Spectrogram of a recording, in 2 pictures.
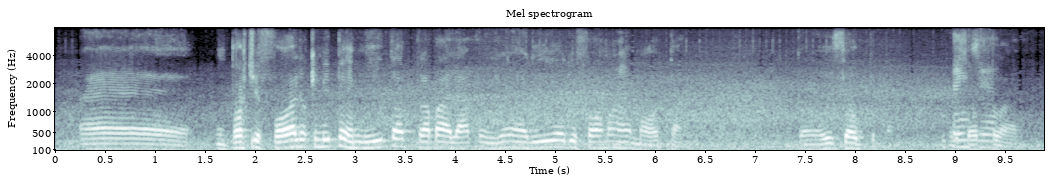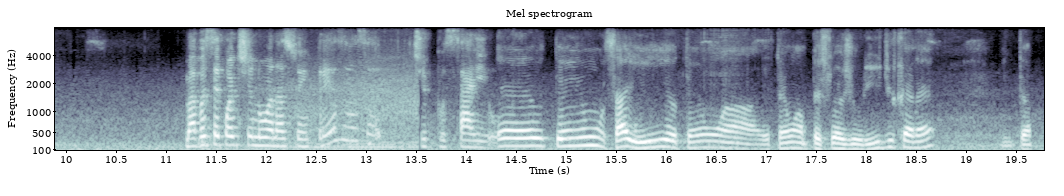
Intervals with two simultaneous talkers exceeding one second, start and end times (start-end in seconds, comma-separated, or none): none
